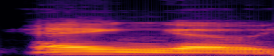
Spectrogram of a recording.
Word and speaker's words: Django: It's like Django, you don't pronounce the D.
